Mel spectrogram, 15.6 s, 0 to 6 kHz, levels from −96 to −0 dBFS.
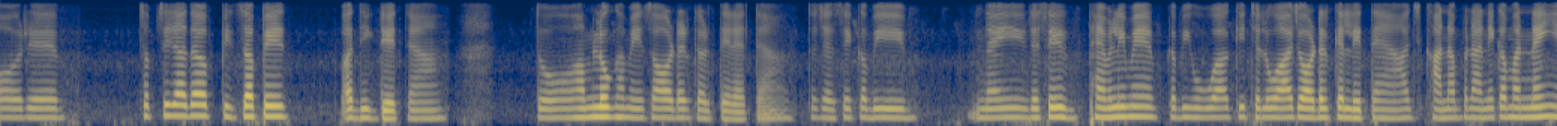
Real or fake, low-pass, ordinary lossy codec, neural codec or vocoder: real; 5.4 kHz; none; none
